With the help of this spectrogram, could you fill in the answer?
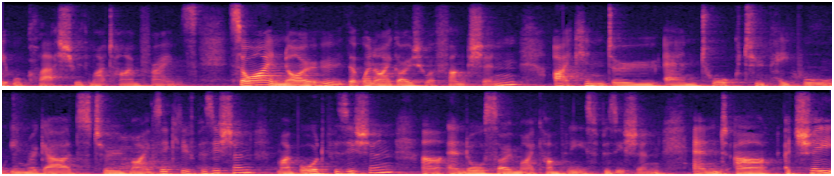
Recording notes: Recorded at the Scale investors portfolio day in 2019, this is a very special group interview.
